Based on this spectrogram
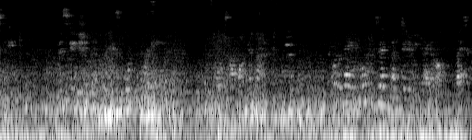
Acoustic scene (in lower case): subway train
